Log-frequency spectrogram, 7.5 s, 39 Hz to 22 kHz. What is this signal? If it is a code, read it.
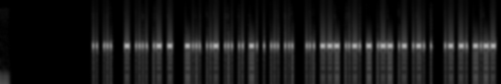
Morse code, heard as a keyed tone, about 41 wpm, 700 Hz. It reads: IS THAT BUSINESS SOFTWARE ANY
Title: Sentences from Top 1000 Words - Review Part 3 - 45wpm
